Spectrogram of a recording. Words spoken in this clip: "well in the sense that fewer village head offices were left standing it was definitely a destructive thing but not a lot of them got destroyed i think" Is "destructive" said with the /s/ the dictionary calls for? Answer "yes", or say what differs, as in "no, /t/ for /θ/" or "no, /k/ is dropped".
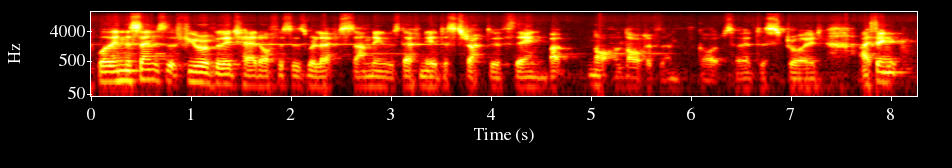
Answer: yes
